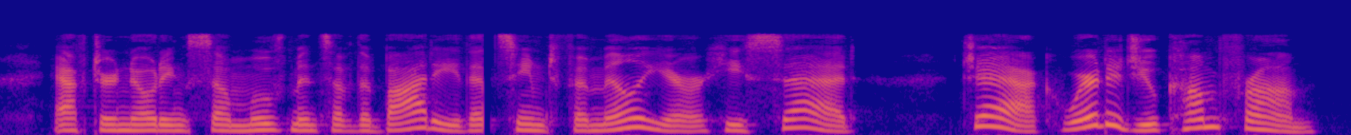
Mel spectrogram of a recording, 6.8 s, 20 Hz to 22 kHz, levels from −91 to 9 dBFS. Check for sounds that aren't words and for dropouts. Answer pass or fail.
fail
